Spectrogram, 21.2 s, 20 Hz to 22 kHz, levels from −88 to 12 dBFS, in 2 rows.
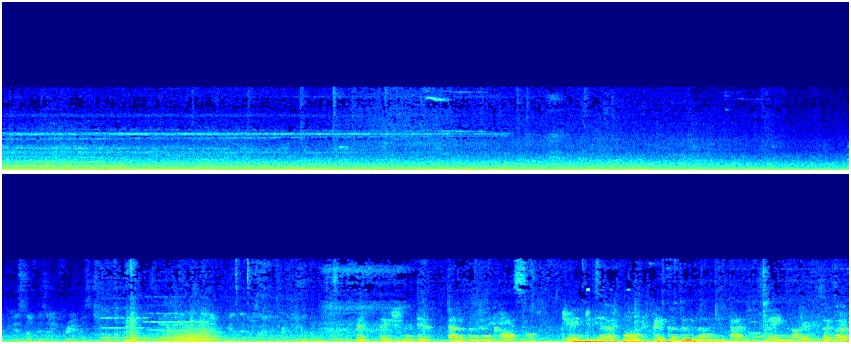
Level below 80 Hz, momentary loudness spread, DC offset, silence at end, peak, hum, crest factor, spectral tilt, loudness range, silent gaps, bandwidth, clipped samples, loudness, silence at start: -24 dBFS; 17 LU; under 0.1%; 0 s; -2 dBFS; none; 20 dB; -7.5 dB/octave; 15 LU; none; 10.5 kHz; under 0.1%; -28 LUFS; 0 s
